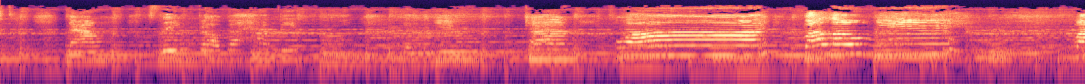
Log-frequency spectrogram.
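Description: A young girl singing an English children's song over a backing music track, holding one long note in the middle.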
